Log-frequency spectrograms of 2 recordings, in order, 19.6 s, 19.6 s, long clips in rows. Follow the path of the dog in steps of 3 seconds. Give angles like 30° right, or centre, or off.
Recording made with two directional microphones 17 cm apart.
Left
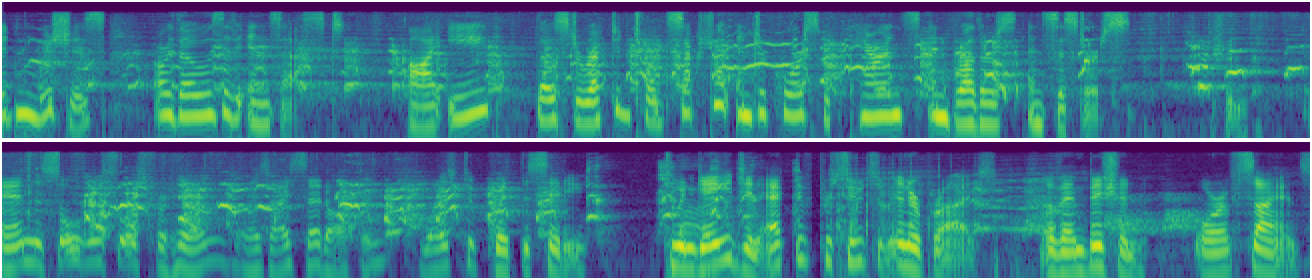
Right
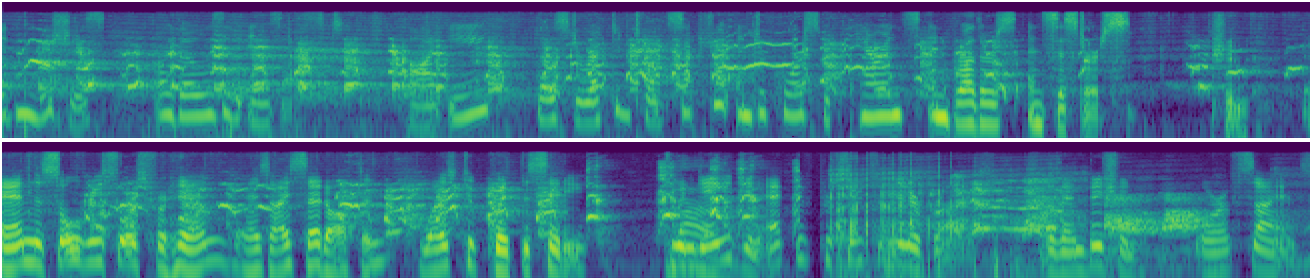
40° right, 10° right, 30° left, 30° left, 10° right, 50° right, 60° right.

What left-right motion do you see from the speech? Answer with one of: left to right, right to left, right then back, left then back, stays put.
right then back.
